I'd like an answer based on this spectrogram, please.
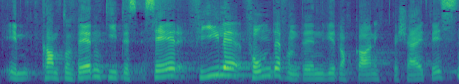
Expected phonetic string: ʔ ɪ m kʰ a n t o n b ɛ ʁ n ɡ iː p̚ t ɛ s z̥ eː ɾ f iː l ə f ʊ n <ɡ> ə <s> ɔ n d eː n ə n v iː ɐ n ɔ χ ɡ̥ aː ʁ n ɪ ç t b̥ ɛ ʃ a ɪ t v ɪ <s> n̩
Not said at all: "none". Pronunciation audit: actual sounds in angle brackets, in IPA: d, f, s

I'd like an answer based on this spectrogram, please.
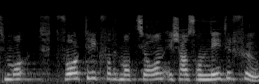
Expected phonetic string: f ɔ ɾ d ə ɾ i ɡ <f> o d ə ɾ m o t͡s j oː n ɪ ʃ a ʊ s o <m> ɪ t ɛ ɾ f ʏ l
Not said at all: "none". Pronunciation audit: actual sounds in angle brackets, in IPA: f, n

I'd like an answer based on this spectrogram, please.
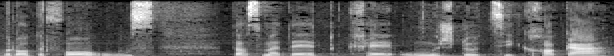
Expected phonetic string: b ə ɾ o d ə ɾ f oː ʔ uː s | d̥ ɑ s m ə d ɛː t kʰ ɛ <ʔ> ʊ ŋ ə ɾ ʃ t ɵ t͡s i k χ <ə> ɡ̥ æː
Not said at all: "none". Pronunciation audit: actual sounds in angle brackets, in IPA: ʔ, ɑ

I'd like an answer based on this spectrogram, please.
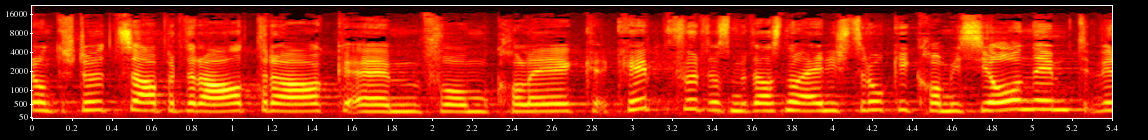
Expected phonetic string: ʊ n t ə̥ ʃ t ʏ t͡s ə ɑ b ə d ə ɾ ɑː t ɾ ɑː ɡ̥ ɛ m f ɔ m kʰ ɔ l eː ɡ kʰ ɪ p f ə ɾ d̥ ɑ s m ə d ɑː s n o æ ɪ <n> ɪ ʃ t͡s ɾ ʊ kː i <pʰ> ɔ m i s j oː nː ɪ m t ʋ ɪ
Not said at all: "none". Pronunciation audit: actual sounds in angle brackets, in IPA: n, kʰ

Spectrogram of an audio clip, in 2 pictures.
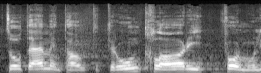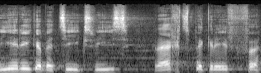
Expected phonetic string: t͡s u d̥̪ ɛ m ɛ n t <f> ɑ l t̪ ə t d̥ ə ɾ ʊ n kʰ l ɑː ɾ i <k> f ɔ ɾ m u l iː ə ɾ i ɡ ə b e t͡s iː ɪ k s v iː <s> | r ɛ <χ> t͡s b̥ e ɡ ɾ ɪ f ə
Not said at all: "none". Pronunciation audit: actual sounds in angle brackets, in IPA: h, none, s, χ

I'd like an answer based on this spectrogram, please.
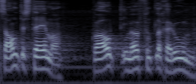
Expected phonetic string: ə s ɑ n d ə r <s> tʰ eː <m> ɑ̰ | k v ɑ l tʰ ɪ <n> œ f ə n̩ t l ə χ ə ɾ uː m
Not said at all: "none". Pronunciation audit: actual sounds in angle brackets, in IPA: s, m, m

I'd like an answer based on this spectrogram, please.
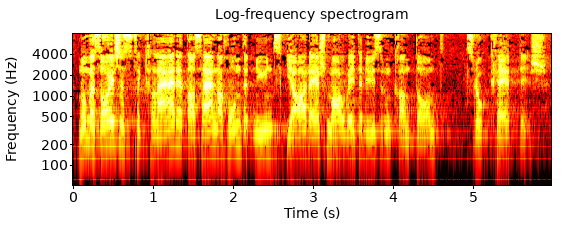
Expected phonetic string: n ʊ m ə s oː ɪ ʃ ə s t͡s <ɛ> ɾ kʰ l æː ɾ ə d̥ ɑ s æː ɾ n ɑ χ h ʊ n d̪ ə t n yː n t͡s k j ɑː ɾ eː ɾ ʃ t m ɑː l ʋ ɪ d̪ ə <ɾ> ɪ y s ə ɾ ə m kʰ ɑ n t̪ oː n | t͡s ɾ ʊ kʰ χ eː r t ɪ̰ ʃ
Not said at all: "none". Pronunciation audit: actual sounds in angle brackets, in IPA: ɛ, ɾ

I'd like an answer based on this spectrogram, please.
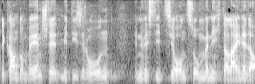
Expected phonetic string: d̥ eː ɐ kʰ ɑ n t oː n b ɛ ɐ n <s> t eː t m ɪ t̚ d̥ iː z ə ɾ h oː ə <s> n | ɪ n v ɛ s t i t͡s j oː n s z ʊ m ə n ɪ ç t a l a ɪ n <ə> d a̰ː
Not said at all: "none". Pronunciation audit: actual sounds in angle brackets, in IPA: ʃ, none, ə

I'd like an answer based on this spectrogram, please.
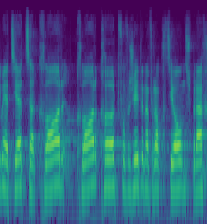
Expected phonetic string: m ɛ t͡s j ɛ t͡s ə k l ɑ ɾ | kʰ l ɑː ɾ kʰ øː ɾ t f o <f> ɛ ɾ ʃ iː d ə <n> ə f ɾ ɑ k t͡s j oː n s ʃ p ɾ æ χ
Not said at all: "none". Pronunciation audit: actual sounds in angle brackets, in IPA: f, n

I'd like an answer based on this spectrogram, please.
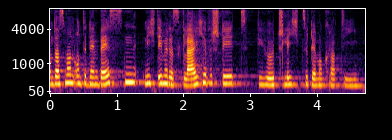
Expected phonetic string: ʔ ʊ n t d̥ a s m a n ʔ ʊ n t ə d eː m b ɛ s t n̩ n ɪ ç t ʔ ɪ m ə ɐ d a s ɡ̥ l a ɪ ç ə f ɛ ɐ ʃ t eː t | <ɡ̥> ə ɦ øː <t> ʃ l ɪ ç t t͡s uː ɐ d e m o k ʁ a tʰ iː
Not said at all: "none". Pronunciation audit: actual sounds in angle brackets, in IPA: ɡ̥, t

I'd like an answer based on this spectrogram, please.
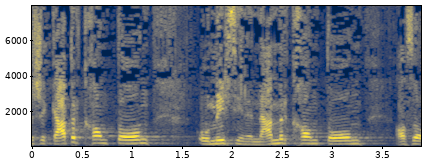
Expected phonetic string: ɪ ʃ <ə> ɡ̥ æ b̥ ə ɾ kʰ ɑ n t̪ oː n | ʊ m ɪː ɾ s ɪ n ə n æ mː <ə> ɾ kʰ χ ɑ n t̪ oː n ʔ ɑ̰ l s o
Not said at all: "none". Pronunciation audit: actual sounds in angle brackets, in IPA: ə, ə

